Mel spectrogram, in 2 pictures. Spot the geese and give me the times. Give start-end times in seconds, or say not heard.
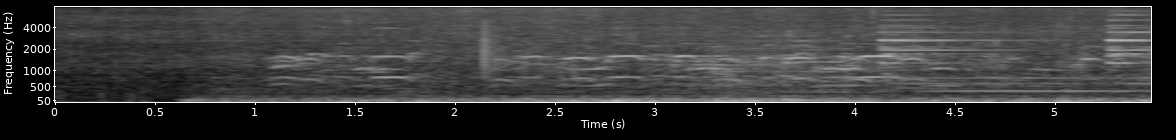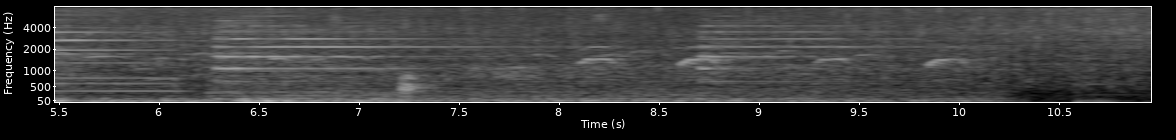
0.6-10.3.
